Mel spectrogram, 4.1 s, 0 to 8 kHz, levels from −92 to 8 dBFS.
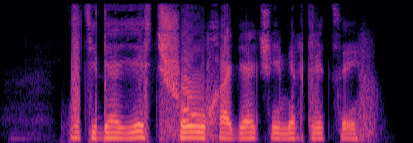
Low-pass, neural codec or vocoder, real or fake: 7.2 kHz; none; real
